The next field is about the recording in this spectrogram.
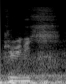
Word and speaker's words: König: See, I pronounced the G. – Okay. König. Yeah.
